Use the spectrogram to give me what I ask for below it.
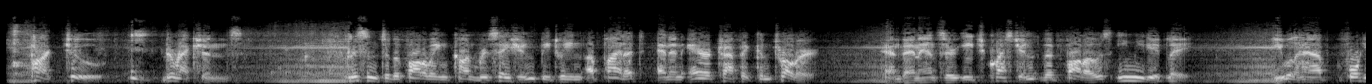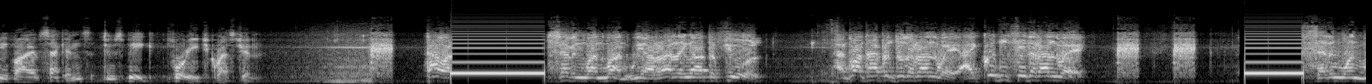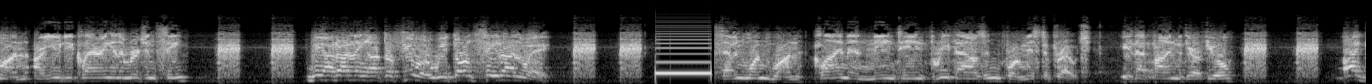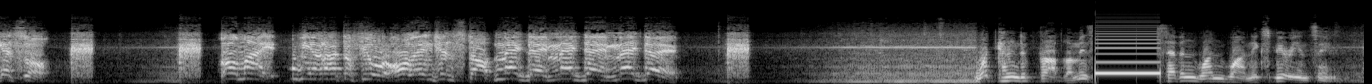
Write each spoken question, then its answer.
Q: What kind of problem is 711 experiencing?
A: 711, we're running out of the fuel and they can't see the runway.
